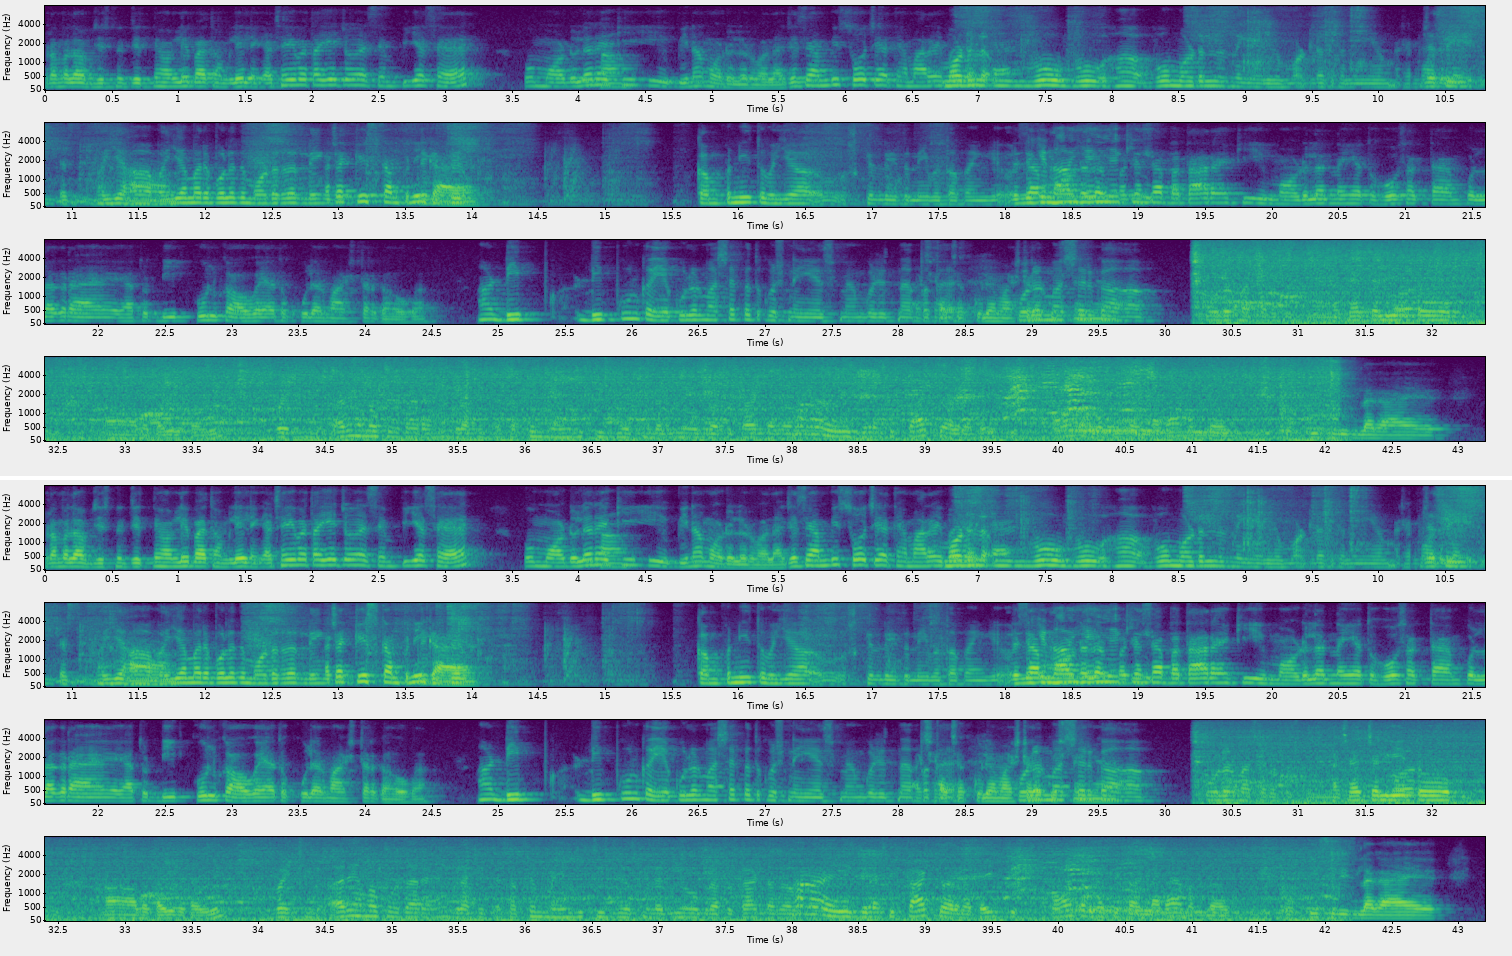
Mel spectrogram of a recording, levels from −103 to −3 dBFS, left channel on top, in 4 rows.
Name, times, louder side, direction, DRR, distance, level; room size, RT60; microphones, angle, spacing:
voice 1, 0.0-3.2 3.6-7.2 10.3-10.6 11.2-11.8 12.9-14.0 18.2-24.5 28.1-29.6 31.3-33.8 38.0-41.4 41.7-42.9, right 4 dB, 70° right, 13 dB, 0.8 m, -28 dB
voice 2, 6.7-13.1 13.6-14.0 15.7-19.1 24.9-25.3 25.6-28.5 28.9-29.9 30.3-32.3 34.1-38.5, right 1 dB, 15° right, 8 dB, 0.9 m, -29 dB
sound 1, 6.8-7.9 8.5-9.9 10.3-11.4 12.0-15.6 15.9-17.6, right 5 dB, 90° right, 7.6 m, -45 dB
sound 2, 30.2-42.1, left 4 dB, 70° left, 1.6 m, -28 dB
19.0 x 10.0 x 2.4 m, 0.37 s
head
